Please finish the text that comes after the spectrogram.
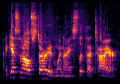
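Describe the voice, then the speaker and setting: A woman's voice: sits low, expressive, normal speed. Woman playing frazzled thirtysomething mom out for payback, wry, short film table read, pretty noisy recording w clicks. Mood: brooding confession.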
